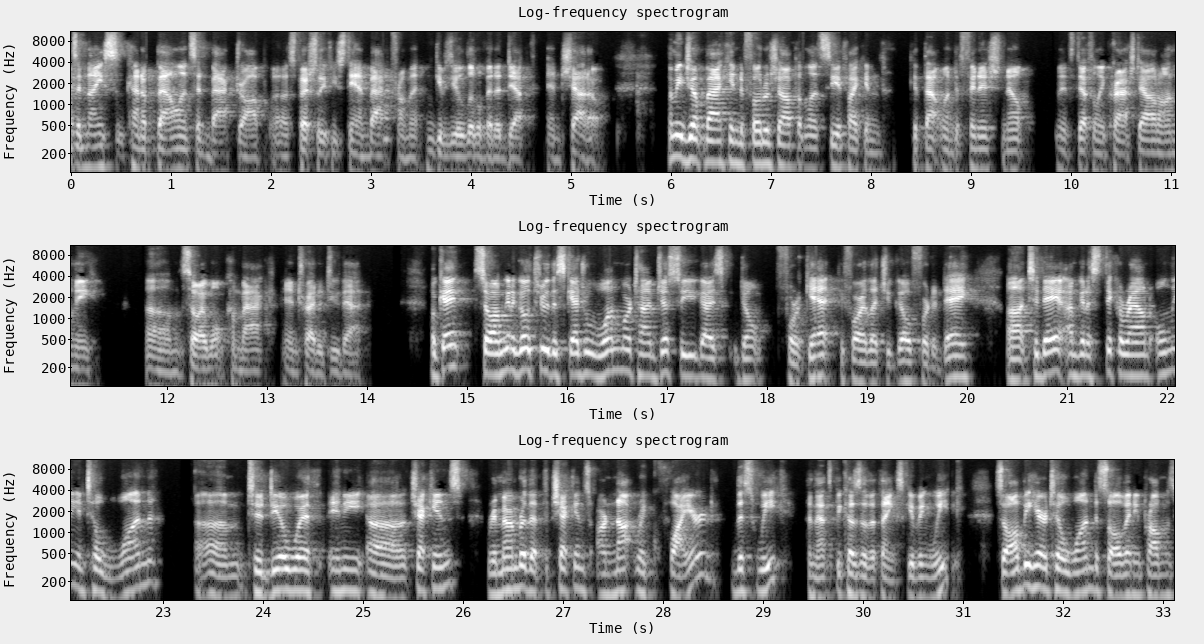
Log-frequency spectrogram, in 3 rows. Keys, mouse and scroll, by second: 7.6 click, 9.4 click, 11.5 click, 18.0 F15.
